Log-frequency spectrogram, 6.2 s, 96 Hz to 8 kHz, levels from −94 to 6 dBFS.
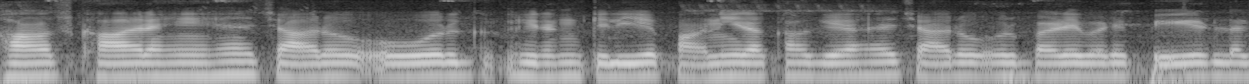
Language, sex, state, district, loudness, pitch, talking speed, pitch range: Hindi, male, Madhya Pradesh, Umaria, -18 LUFS, 145 Hz, 180 wpm, 145-150 Hz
